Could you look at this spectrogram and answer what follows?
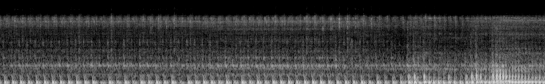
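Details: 2009 Honda CRF80F single-cylinder dirt bike with Pro Circuit exhaust, just revived after sitting and valves freshly adjusted, started first kick: quick even thumping at idle while warming up, then a clean smooth rise on throttle; normal healthy idle.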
